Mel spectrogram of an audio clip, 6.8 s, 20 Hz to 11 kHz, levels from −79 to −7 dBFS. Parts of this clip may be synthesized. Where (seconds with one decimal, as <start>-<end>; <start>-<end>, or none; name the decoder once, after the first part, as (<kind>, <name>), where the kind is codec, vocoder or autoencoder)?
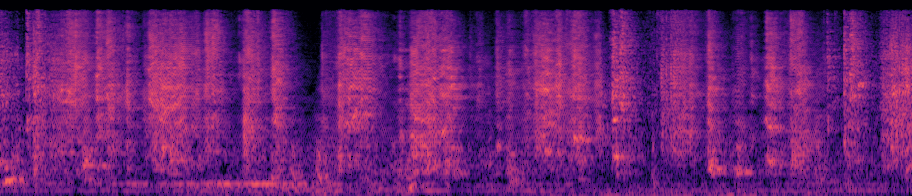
0.4-4.5 (vocoder, Vocos); 5.1-6.2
